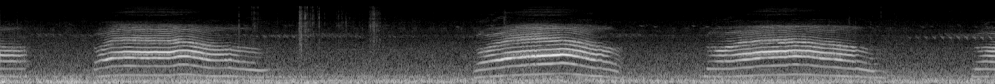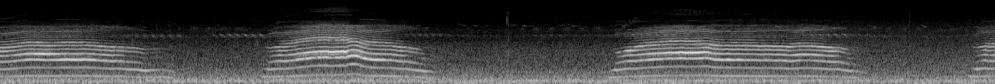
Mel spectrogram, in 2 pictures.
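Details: Stray cats where a boss cat has eaten food and medicine; loud drawn-out meows with arched, wavering pitch, about six calls spaced roughly every two to three seconds over a steady low background hum.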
